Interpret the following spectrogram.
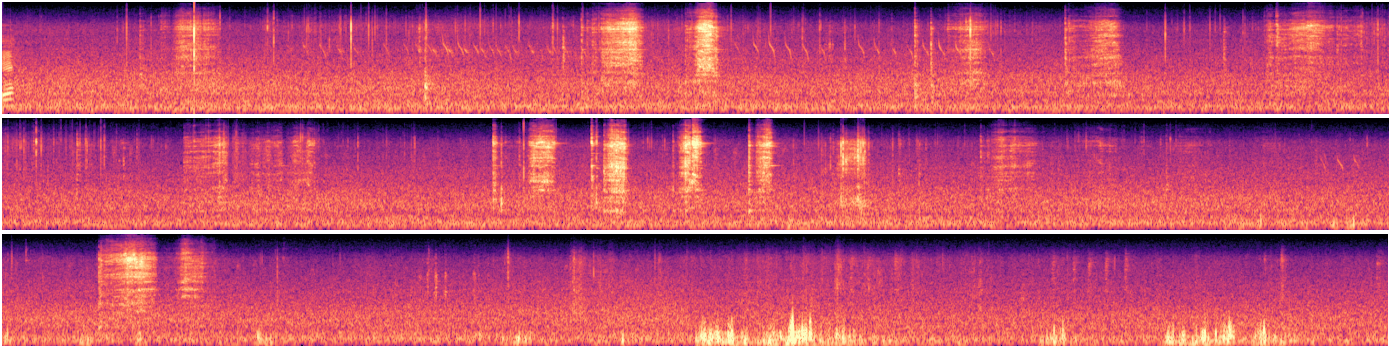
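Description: Metal spatula scraping across a flat steel griddle plate, in short, sharp strokes at irregular intervals, with a quick run of strokes about halfway through. Near the end, a few duller knocks.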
